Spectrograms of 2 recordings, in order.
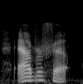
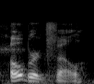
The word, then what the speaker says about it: Obergefell: Aberfeld. How do you say that word? – Oh, it's Obergefell? – Obergefell.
